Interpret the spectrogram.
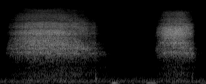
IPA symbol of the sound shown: ʃ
